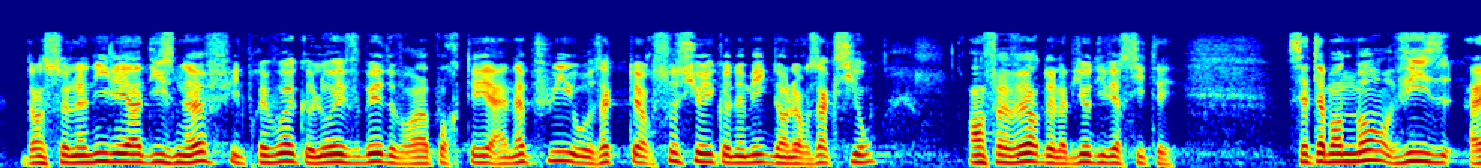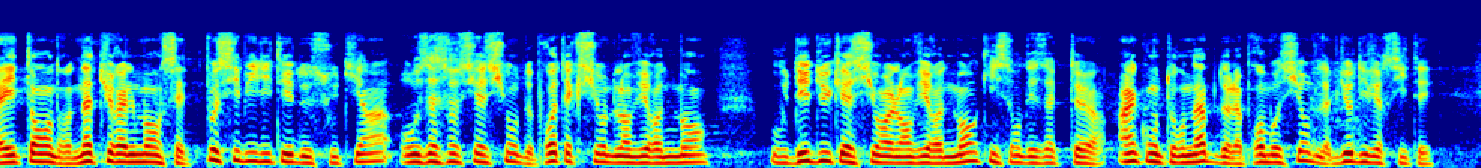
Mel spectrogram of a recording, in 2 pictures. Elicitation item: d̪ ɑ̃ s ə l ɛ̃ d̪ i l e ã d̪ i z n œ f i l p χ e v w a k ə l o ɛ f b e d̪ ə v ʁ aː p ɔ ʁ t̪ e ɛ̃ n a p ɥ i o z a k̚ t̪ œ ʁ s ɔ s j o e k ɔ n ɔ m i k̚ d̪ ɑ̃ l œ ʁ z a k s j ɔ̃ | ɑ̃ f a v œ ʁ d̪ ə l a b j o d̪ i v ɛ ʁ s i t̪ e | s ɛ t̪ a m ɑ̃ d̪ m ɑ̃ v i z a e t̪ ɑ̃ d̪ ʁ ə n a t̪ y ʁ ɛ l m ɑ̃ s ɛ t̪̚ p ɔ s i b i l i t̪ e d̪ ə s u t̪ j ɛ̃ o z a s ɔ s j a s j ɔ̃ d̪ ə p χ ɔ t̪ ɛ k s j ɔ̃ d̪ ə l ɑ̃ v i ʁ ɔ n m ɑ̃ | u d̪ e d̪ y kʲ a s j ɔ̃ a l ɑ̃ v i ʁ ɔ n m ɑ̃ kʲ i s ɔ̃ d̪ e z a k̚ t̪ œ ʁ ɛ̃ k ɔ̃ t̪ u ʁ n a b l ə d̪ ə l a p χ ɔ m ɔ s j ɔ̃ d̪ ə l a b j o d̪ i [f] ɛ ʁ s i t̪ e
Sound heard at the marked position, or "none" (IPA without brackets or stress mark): v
